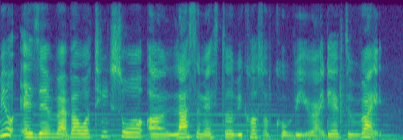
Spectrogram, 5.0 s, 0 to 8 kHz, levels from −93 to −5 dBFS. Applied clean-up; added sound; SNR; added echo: none; Wind instrument, woodwind instrument; 18 dB; none.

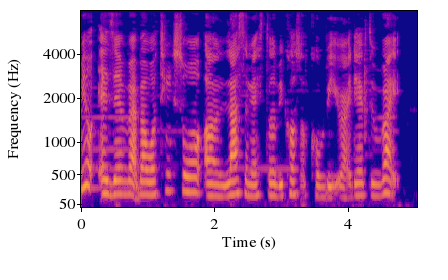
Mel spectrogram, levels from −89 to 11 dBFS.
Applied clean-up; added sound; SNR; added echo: classical method Wiener filter.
